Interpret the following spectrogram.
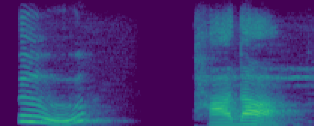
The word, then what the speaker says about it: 따뜻하다: Now, how are we pronouncing 따뜻하다? 따뜻하다. 타다. When these two come together, it is pronounced as 따뜻하다.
